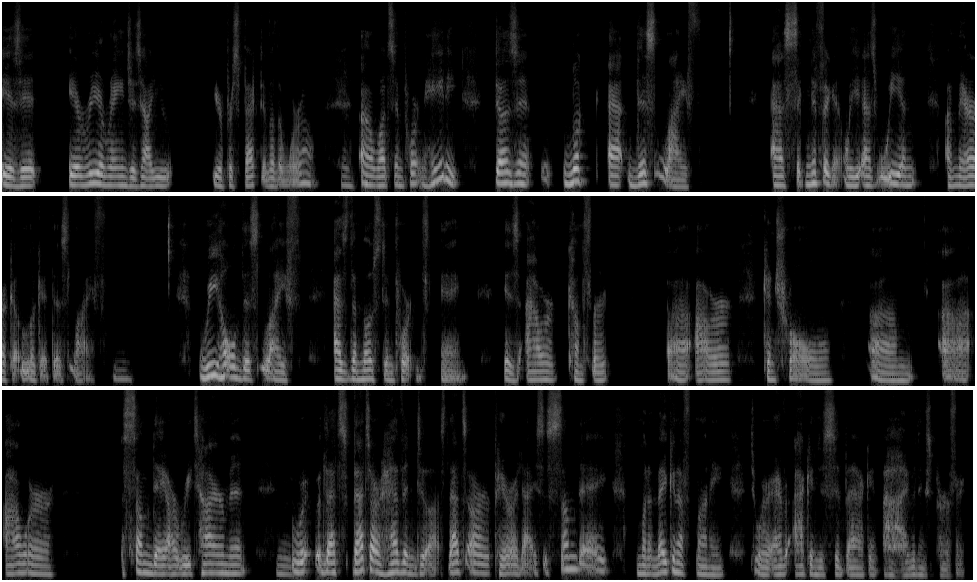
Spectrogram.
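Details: Adult male rock lead singer whose spasmodic dysphonia began at his career peak, first taken for hoarseness; incurable, doctors could not fix it, still audible today; spasmodic dysphonia.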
